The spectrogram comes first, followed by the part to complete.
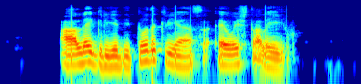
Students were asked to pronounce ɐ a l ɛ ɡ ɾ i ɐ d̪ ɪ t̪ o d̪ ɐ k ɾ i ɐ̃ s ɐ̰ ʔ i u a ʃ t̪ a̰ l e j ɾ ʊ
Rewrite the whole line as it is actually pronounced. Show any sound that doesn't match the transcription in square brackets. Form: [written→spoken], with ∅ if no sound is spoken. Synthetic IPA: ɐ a l [ɛ→e] ɡ ɾ i ɐ d̪ ɪ t̪ o d̪ ɐ k ɾ i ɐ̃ s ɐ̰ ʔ [i→ɛ] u [a→e] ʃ t̪ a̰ l e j ɾ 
